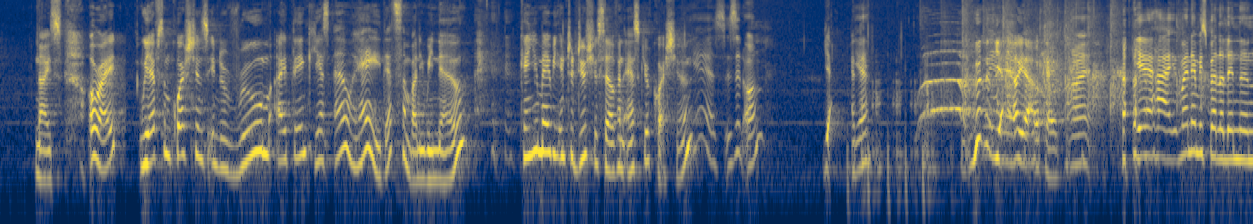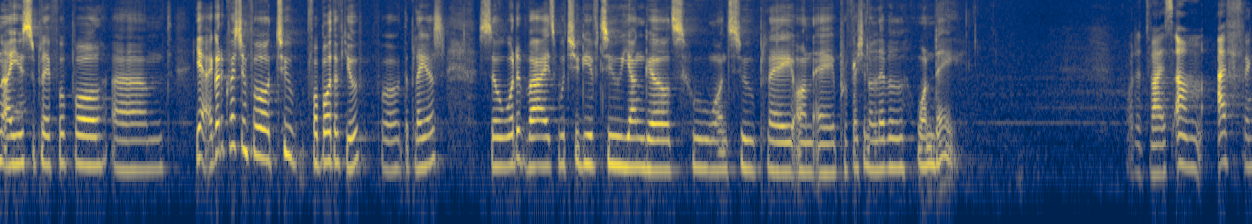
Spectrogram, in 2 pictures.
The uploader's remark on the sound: In this episode, recorded live in Turin, we take a look at the development of the women’s game.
